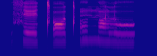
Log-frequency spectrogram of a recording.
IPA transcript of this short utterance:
s ɛ tʼ ɔ tʼ õ n̪ ɔ̃ l o

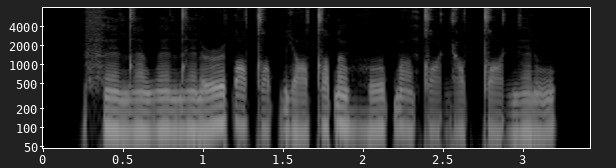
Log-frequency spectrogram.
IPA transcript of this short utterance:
f ɛ̃ d æ̃ w ɛ̃ d ɛ̃ ɾ ə˞ ɗ ɛ tˤ ə ɓ i tˤ ə ɗ ũ ɦ ʊ ɓ ũ tˤ ʌ ɡ ɛ tˤ ɛ ɡ ɛ̃ ɾ u

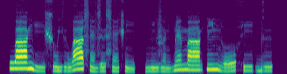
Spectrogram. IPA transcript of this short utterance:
w aː˦ ŋ iː˨ ʃ u˨ j ɨ˨ w aː˦ s ɛ̃˨ z ɨ˨˦ s ɛ̃˨˦ ʃ ĩ˨ | m ĩ˨ v ɛ̃˨ ɡ͡b ɛ̃˦ m aː˦ k͡p ĩ˦ ɲ oː˨˦ h iː˧ ɡ͡b ɨ˧

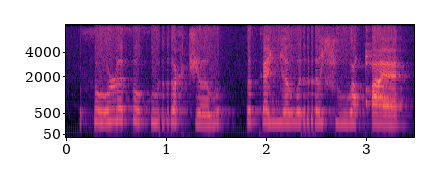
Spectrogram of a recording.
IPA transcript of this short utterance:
θ o ɹ ə θ o x u r o ħ t͡ʃ əː v | ə k æ ɲ ɜ v ə r əː ɕ uː qʼ æ

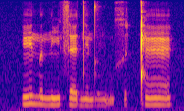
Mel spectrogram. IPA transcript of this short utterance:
ẽ n̪ ə n ĩ s ɛ d ẽ d̪ ə v ṵ x ə ǃ ɛ̃

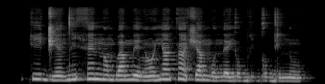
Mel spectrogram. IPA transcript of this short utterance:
k i˧ d͡ʒ ɛ̃˨ d ĩ˧ h ɛ̃˦ n ɔ̃˦ b a˦ m e˦˨ l ɔ̃˨˦ j ã˦ k ã˦˨ ʃ a˧ m o˨ n ɛ˨ j o˨ b i˨ ɡ o˨ ɡ i˨ n ũ˨

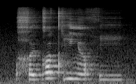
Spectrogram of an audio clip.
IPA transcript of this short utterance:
χ y˨ ɡ ɔ˦ tʼ i˧ lʲ ɔ˧ h i˧

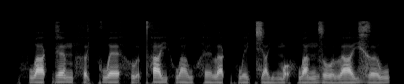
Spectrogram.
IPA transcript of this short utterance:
h w a˨˩ k̚ ɣ ɛ˧ m h ə̰˧˨ j k w ɛ˧ h ṵ˧˨ ə̯ t̪ʰ a˧ j h w a̤˨˩ w h ɛ̤˨˩ l a˨˩ k̚ h w e̤˨˩ t͡ɕ a̤˨˩ j m ɔ̰˧˨ h w a˨˦ n z o˧˩ l a˨˦ j ɣ ə˨˦ w

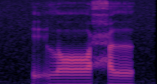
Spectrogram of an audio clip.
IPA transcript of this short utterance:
ḛ l ɔː ħ ə

